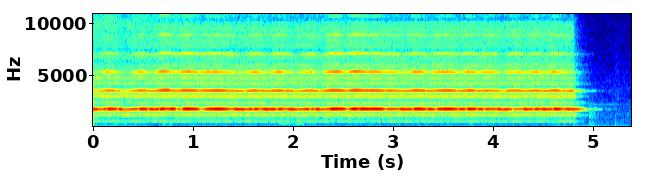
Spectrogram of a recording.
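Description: A penny whistle plays one long sustained note, steady and clear at close range, for about five seconds before stopping abruptly into silence.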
